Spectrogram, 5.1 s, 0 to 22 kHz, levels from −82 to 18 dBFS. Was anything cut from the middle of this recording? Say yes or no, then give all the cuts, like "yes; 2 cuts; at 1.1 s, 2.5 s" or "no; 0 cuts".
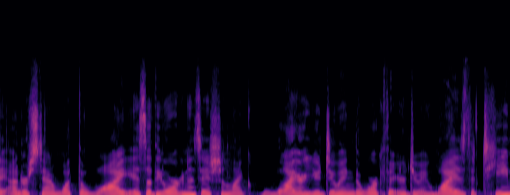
no; 0 cuts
